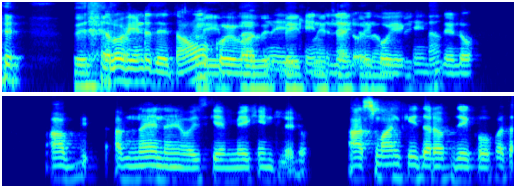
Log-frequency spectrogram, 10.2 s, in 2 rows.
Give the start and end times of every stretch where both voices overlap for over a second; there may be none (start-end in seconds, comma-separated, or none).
2.9-4.4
